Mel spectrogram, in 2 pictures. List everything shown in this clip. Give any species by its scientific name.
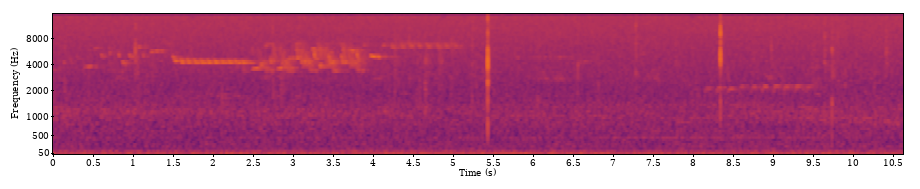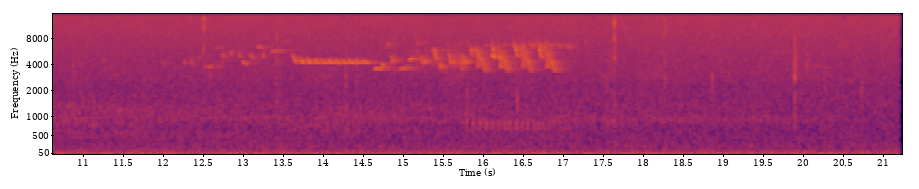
Troglodytes hiemalis, Seiurus aurocapilla, Setophaga virens, Dryocopus pileatus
